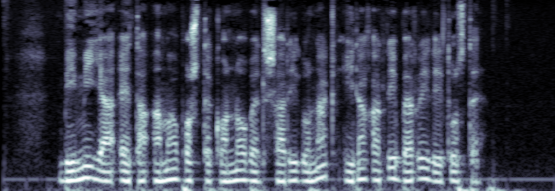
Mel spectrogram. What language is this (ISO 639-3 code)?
eus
